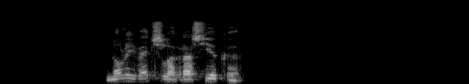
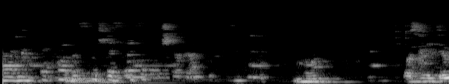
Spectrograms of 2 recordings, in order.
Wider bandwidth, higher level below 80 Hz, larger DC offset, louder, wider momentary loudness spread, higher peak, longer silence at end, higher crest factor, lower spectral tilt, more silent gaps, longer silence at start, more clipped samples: about the same, 8.2 kHz vs 7.6 kHz; second, -68 dBFS vs -58 dBFS; neither; about the same, -28 LUFS vs -28 LUFS; second, 11 LU vs 16 LU; second, -10 dBFS vs -6 dBFS; first, 2.3 s vs 0 s; about the same, 22 dB vs 18 dB; second, -4 dB/octave vs -7.5 dB/octave; neither; first, 1.05 s vs 0 s; neither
